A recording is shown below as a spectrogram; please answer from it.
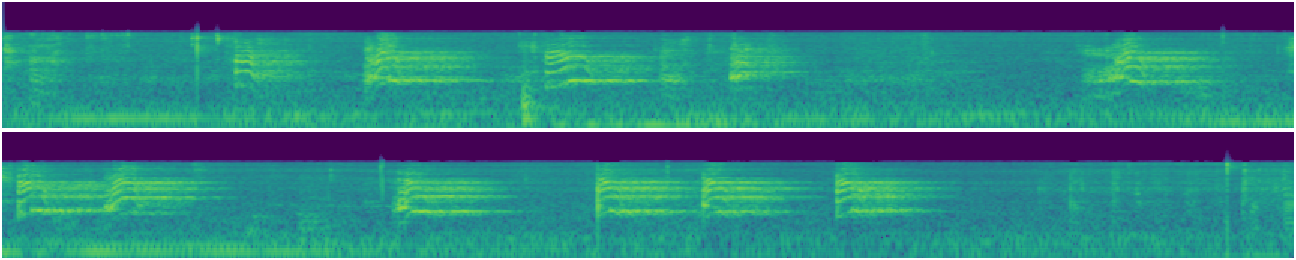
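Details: Stella, a dog, barking indoors; sharp, bright barks come in quick clusters of two to four, with short quiet gaps between bursts over a low steady hum.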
